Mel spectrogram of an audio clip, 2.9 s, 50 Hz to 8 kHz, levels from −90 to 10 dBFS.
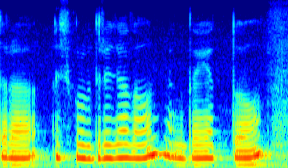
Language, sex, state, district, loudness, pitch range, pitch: Chakma, female, Tripura, Unakoti, -13 LUFS, 225-240 Hz, 235 Hz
